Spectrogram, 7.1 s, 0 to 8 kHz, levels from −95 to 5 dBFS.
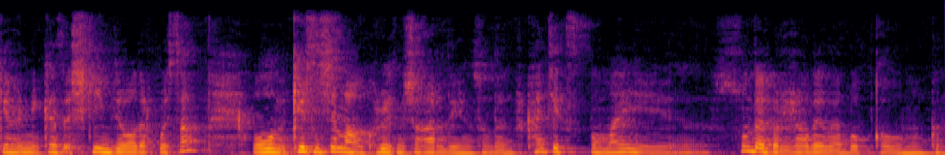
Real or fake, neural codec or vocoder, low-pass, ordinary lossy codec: fake; codec, 16 kHz, 8 kbps, FreqCodec, larger model; 7.2 kHz; none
